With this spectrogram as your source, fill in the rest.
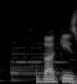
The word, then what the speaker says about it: Buc-ee's: Buc-ee's, but the C's are pronounced like S's.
